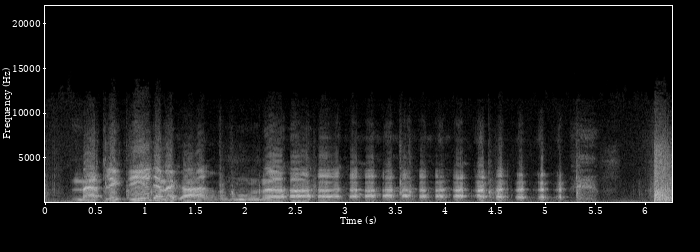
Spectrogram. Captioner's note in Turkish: kahkaha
